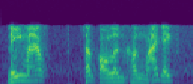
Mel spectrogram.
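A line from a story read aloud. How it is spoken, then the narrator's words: Mongol warrior's shout. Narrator (Vietnamese): một tên võ sĩ Mông Cổ quát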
